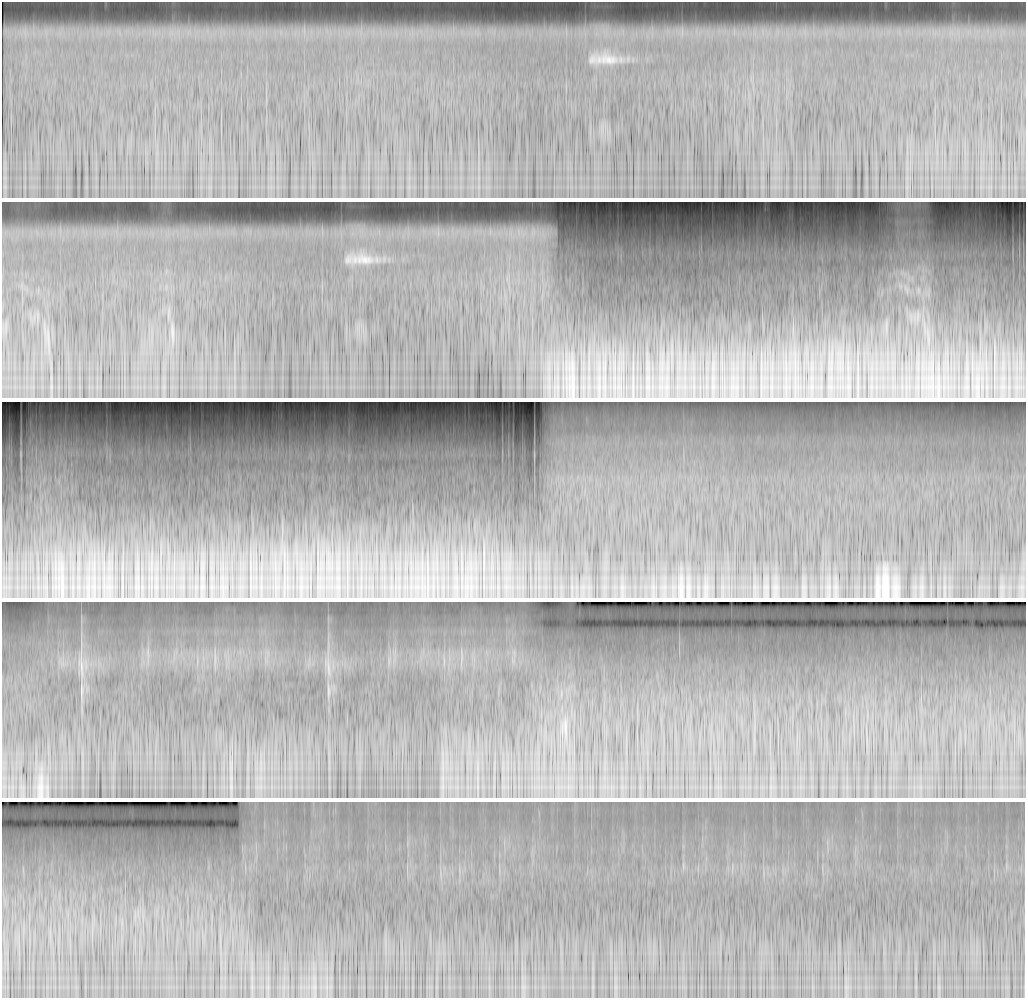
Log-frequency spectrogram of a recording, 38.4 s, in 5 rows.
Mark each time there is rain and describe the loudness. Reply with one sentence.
The rain can be heard from 0.0 to 38.3 s, at a steady volume.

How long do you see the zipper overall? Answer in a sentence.
You can hear the zipper for 5 seconds altogether.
